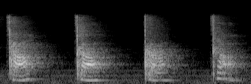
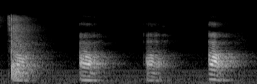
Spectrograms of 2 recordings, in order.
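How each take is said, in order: First: Four separate, crisp "ta" syllables; quarter-note counting. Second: "Ta" carried on through "ah, ah, ah"; whole-note counting. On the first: Teacher contrasts quarter notes with whole note, separately struck counting. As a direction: give every beat its own "ta". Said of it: "it would sound like this". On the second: Teacher shows one long sound, whole-note counting. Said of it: "long sound over four beats". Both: Shown as a demonstration.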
